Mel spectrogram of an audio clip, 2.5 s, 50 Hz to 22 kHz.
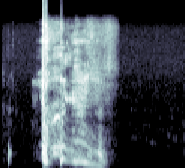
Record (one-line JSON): {"cough_length": "2.5 s", "cough_amplitude": 32768, "cough_signal_mean_std_ratio": 0.45, "survey_phase": "beta (2021-08-13 to 2022-03-07)", "age": "45-64", "gender": "Male", "wearing_mask": "No", "symptom_cough_any": true, "smoker_status": "Never smoked", "respiratory_condition_asthma": false, "respiratory_condition_other": false, "recruitment_source": "Test and Trace", "submission_delay": "1 day", "covid_test_result": "Positive", "covid_test_method": "RT-qPCR", "covid_ct_value": 23.3, "covid_ct_gene": "ORF1ab gene"}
